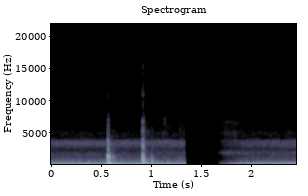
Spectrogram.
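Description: Two light clicks of laptop parts being handled, about a third of a second apart, over a steady low room hum; the sound then cuts out completely for a moment.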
